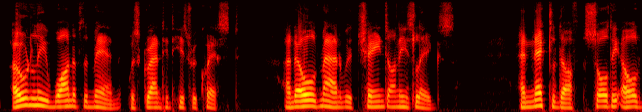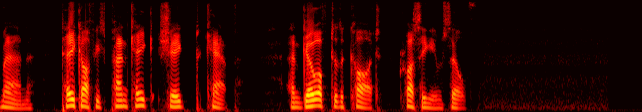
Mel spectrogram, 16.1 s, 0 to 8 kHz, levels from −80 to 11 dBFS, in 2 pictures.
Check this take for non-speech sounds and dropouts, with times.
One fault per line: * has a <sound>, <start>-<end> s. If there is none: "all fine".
all fine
